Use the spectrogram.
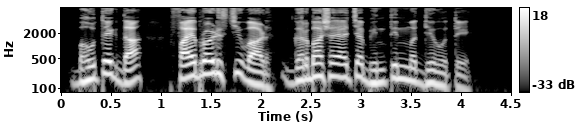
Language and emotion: Marathi, neutral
